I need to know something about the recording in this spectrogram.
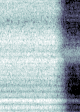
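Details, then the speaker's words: New upgraded weed torch just lit with tank opened, pressurizing instantly: steady strong roaring hiss with no sputter or pulsing, cutting off cleanly after about a second; good, even gas flow, normal flame roar. "You can hear it hissing. Boom. Got a good flame. Turn this up some more. So, it has good flow."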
